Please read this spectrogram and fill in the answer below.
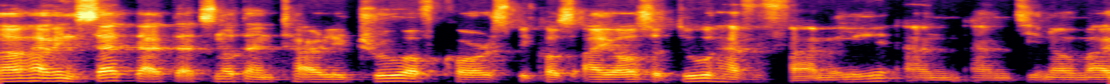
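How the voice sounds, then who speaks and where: A man speaks with a non-native accent and a fairly low pitch. His tone is dark and mellow. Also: quiet background. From Switzerland (rural). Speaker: professor. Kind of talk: interview. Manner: halting.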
